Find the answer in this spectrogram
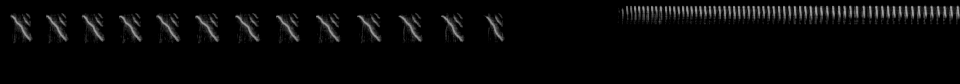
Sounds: mouse pattering

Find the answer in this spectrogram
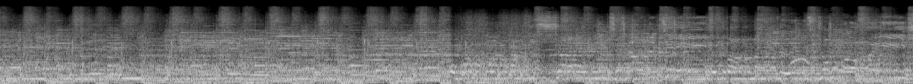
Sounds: music

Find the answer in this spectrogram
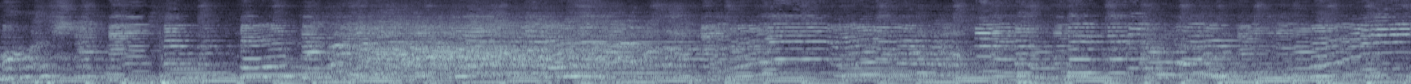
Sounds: music

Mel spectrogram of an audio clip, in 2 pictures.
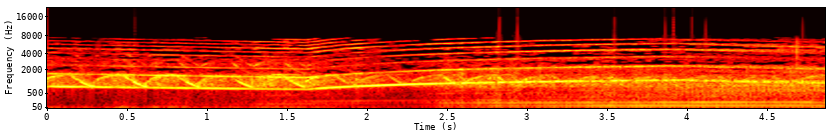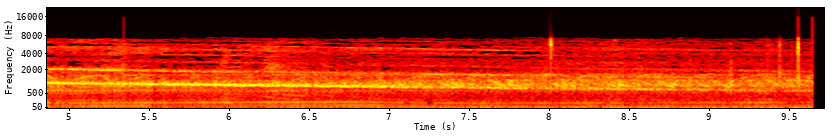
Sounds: vehicle
vroom

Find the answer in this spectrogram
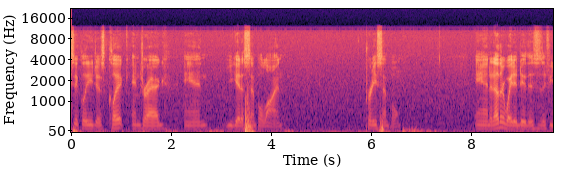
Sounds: speech

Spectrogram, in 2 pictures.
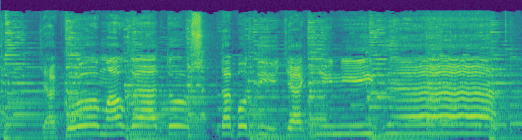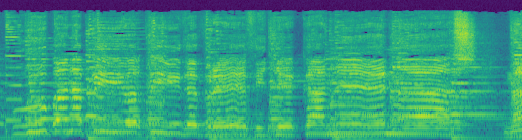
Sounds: music

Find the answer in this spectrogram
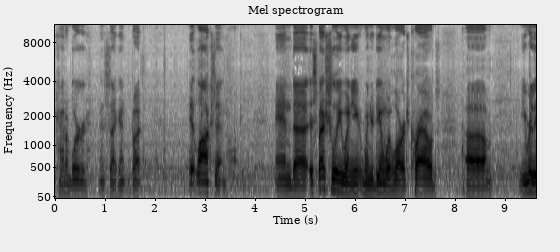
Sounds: speech

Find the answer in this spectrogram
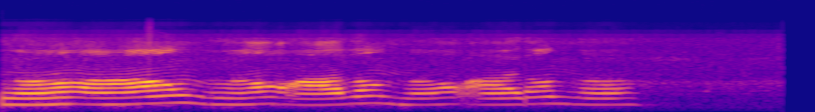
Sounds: speech

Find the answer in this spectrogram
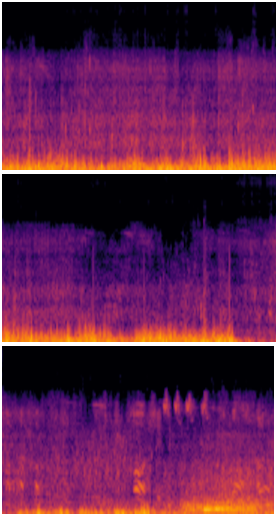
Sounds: boat
vehicle
canoe
rowboat
speech

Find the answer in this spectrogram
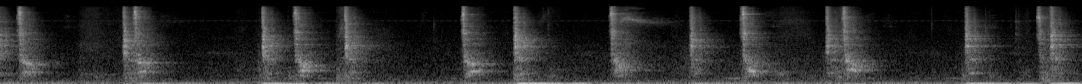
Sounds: inside a large room or hall

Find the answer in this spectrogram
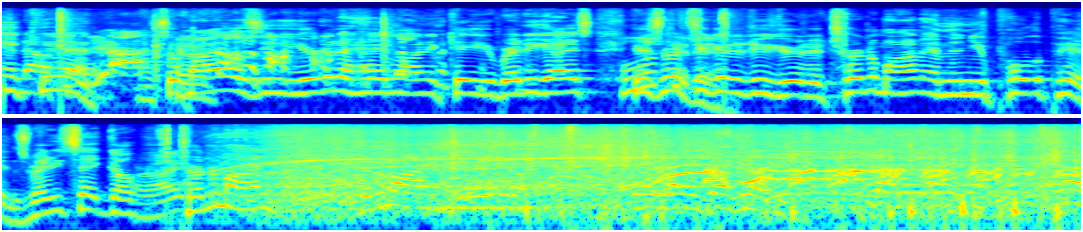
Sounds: speech

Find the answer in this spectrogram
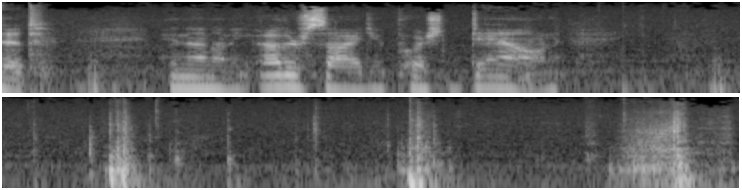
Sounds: opening or closing drawers

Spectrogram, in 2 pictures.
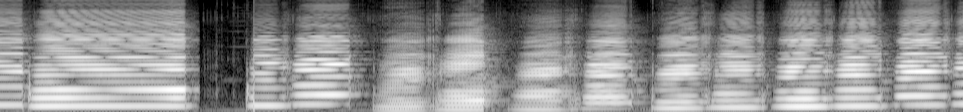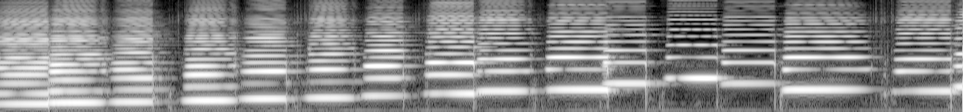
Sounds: music
musical instrument
accordion
playing accordion

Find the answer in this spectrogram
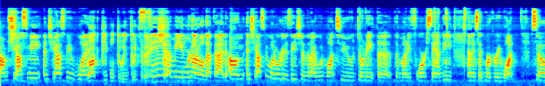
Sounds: radio
speech

